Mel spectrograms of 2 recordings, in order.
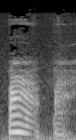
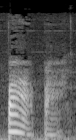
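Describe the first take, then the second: The two takes are said the same way.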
